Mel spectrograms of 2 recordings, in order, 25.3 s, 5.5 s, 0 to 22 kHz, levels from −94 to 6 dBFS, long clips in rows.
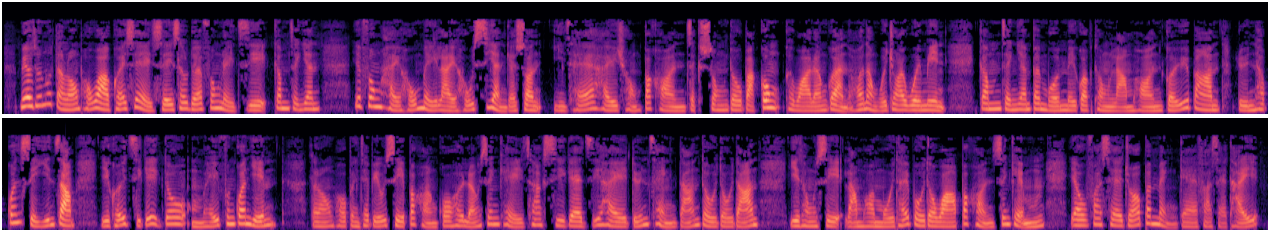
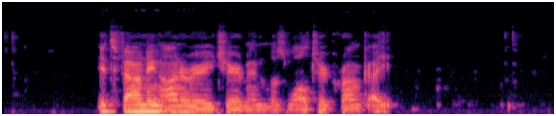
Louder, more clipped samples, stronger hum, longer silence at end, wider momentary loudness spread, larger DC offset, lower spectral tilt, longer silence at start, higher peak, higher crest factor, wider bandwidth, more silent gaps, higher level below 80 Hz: second, -22 LUFS vs -18 LUFS; neither; neither; second, 0.1 s vs 0.45 s; second, 7 LU vs 13 LU; neither; second, -5 dB/octave vs -8 dB/octave; second, 0.2 s vs 0.95 s; about the same, 0 dBFS vs -2 dBFS; about the same, 22 dB vs 18 dB; first, 11.5 kHz vs 7.2 kHz; neither; second, -66 dBFS vs -46 dBFS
